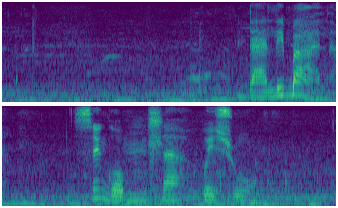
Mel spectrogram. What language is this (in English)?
Xhosa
